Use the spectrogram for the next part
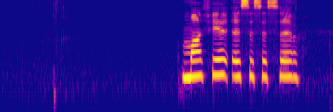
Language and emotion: Russian, neutral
